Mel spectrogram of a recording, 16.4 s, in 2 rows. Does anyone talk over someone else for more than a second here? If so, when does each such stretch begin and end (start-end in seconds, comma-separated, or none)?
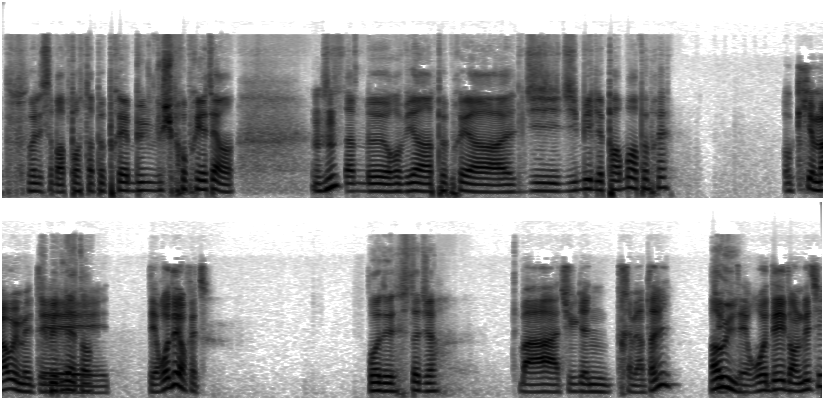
none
